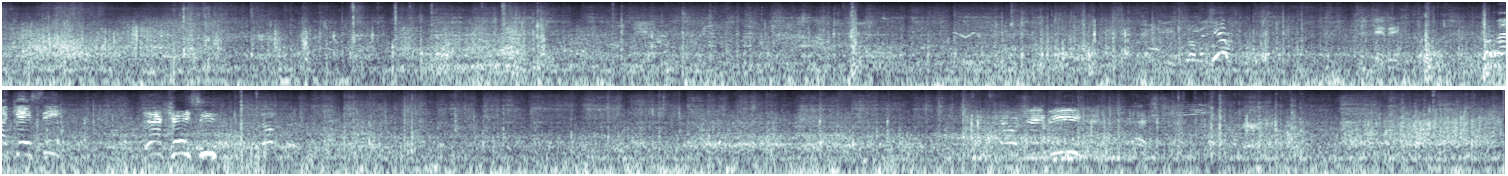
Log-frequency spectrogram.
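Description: Steady wind rumble on the microphone of a camera riding on a mountain bike at race speed, mixed with the rolling noise of knobby tyres on gravel and grass. Brief voices come through a few times, around the middle and again near the end.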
